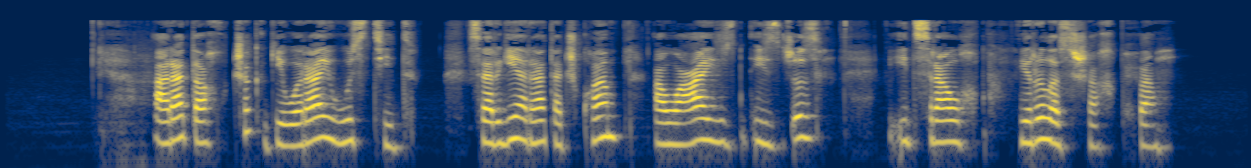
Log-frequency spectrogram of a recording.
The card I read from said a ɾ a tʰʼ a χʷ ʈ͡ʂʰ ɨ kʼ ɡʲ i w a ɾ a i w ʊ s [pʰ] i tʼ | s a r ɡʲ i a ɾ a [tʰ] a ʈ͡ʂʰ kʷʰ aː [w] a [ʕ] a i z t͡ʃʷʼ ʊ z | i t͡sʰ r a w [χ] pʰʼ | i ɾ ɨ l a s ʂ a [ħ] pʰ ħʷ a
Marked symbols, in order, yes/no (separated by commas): no, yes, yes, yes, yes, no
